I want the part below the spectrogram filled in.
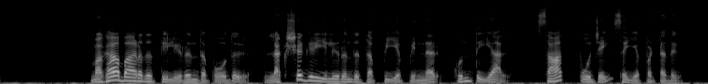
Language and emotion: Tamil, neutral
